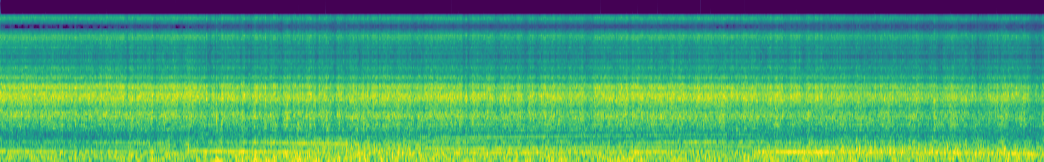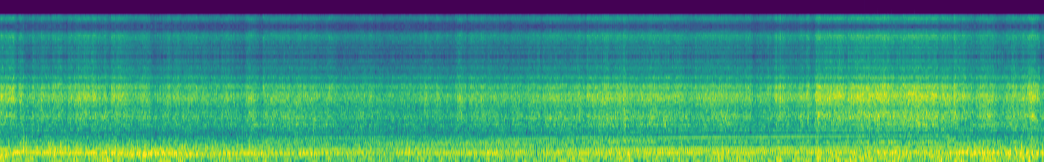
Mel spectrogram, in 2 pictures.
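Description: Yamaha sport bike's engine running at road speed under steady wind rush, its pitch stepping and gliding up and down a few times with throttle and gear changes.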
